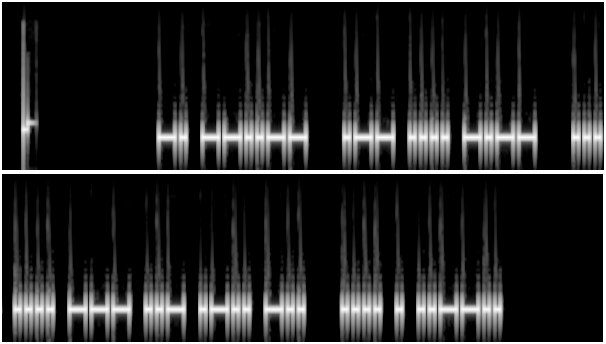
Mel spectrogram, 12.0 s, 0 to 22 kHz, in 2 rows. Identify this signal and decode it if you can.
Morse code, heard as a keyed tone, about 22 wpm, 700 Hz. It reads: N, WHY SHOULD HE?
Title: Sentences from Top 300 Words and Abbreviations 22wpm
